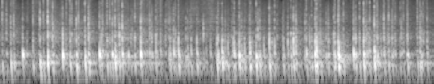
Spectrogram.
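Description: A closed, hollow, medium USPS Priority Mail corrugated cardboard box resting on a wooden table is tapped quickly on its sides with fingertips. The result is a fast, continuous patter of dull, hollow thumps with a low, boxy resonance and almost no ring.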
